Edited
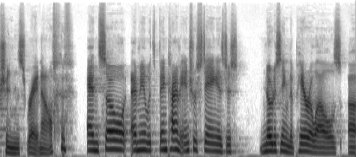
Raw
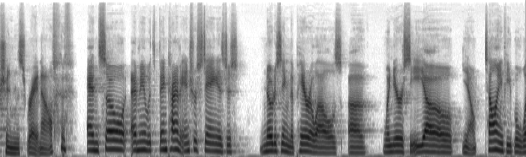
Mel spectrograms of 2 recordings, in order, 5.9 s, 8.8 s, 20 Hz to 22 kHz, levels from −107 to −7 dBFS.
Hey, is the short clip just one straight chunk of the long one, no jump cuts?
yes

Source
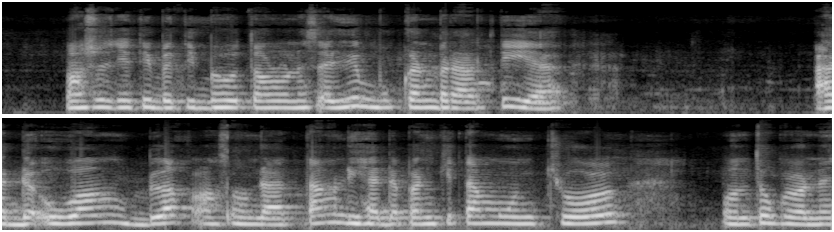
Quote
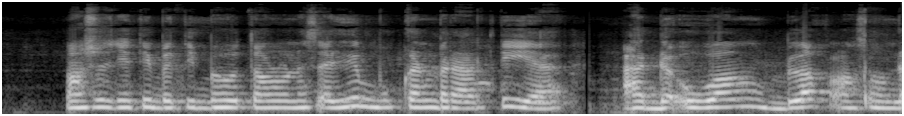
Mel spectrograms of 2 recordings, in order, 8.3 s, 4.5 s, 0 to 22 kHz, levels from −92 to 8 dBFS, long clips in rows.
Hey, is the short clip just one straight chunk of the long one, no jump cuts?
no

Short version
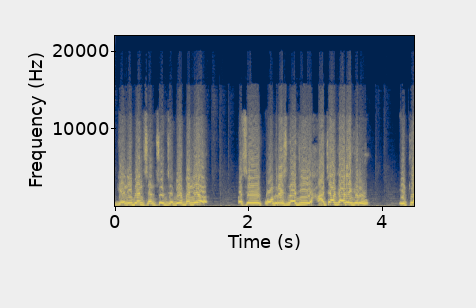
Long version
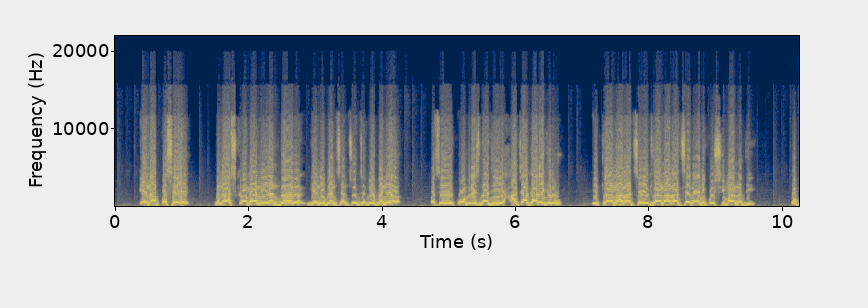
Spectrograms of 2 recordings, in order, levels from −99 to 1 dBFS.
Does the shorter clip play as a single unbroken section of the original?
yes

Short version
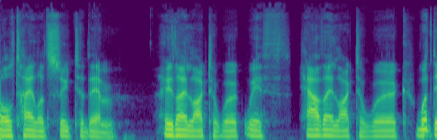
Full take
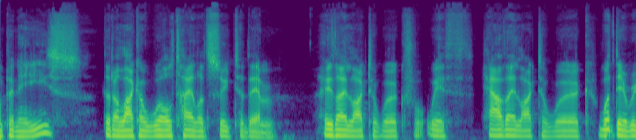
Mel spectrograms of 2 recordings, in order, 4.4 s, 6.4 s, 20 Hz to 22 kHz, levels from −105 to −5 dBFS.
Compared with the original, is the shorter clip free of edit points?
no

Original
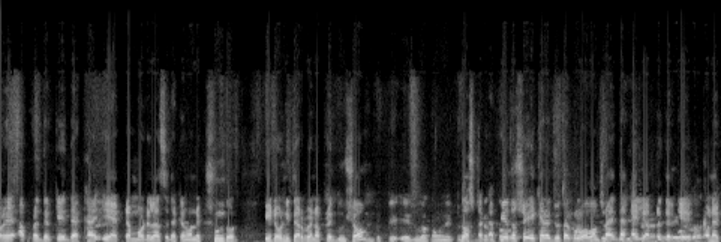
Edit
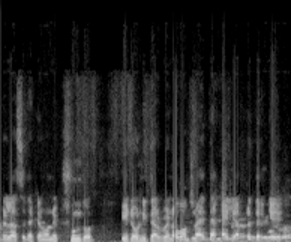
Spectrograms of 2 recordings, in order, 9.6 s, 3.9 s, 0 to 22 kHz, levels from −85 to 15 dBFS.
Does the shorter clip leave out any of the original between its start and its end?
yes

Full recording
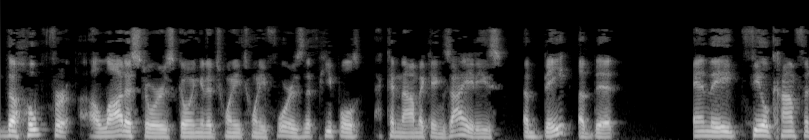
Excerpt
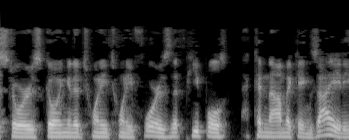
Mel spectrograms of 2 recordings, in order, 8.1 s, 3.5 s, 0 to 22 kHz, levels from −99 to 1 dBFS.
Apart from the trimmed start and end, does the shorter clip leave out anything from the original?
no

